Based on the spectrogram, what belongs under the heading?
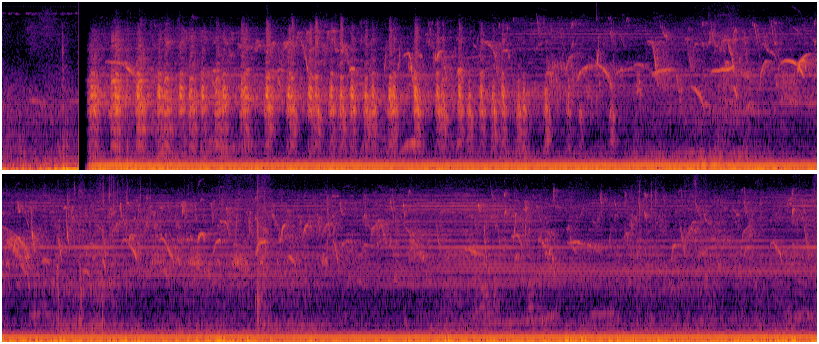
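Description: Birds chirping and calling, opening with a fast run of repeated calls for the first few seconds, then many short scattered chirps. A steady low hum runs underneath.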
